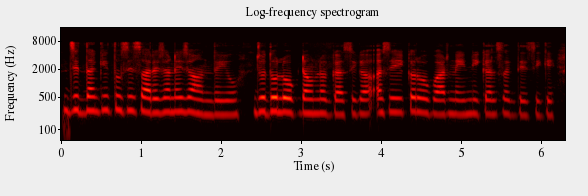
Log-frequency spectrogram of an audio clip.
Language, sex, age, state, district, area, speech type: Punjabi, female, 18-30, Punjab, Gurdaspur, rural, spontaneous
